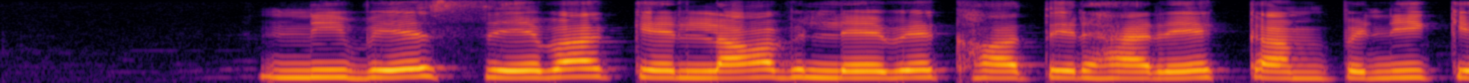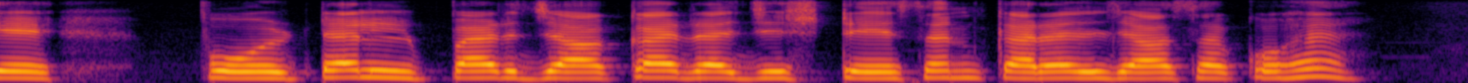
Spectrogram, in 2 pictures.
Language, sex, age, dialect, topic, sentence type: Magahi, female, 25-30, Southern, banking, statement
